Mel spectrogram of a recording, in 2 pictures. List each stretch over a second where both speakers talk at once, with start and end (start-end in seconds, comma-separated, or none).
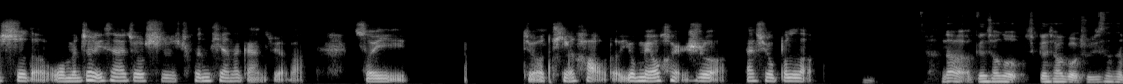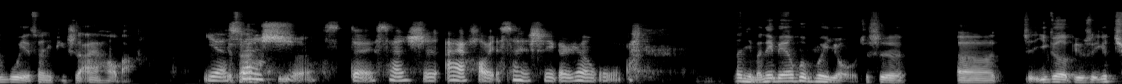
none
